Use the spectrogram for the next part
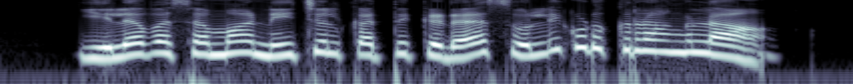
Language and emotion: Tamil, happy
